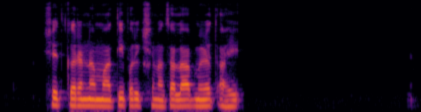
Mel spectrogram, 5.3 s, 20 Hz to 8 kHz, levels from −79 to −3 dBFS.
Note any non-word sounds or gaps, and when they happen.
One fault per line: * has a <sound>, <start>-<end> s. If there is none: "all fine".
all fine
